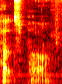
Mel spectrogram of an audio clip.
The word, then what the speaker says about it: chutzpah: doesn't have the same chutzpah that it used to, and that was Tenchu, the original Tenchu on PlayStation 1. You know that word's pronounced Hutzpah. Is it? The C is silent.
